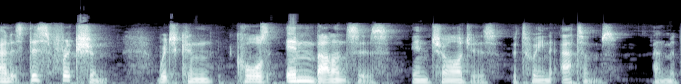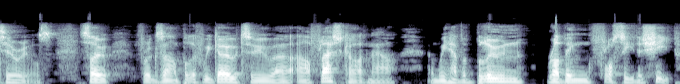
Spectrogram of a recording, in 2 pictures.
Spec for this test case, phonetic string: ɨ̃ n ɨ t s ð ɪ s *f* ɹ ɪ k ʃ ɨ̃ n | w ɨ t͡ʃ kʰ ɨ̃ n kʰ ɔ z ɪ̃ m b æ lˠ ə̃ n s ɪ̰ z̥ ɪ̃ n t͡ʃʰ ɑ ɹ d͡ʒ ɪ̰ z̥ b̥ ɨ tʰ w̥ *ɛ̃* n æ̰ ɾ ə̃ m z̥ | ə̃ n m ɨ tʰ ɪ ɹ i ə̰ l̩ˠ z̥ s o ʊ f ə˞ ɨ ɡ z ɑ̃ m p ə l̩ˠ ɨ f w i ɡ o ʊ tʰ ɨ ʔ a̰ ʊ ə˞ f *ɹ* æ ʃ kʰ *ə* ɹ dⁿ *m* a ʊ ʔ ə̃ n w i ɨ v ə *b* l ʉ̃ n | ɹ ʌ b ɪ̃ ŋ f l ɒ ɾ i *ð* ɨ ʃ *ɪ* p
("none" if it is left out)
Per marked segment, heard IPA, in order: f, ĩ, l, ɑ, n, b, ð, i

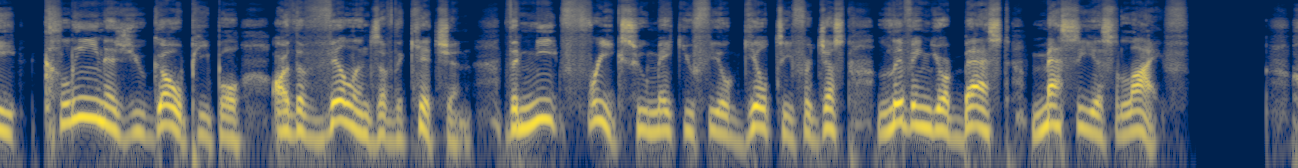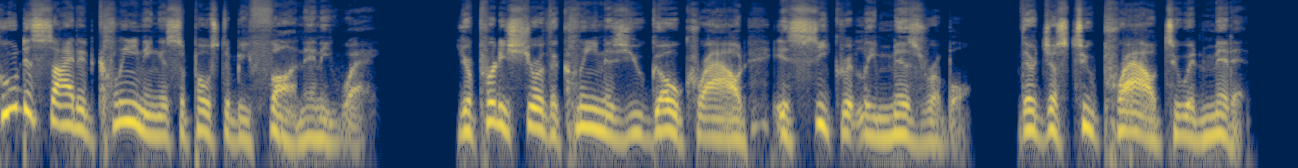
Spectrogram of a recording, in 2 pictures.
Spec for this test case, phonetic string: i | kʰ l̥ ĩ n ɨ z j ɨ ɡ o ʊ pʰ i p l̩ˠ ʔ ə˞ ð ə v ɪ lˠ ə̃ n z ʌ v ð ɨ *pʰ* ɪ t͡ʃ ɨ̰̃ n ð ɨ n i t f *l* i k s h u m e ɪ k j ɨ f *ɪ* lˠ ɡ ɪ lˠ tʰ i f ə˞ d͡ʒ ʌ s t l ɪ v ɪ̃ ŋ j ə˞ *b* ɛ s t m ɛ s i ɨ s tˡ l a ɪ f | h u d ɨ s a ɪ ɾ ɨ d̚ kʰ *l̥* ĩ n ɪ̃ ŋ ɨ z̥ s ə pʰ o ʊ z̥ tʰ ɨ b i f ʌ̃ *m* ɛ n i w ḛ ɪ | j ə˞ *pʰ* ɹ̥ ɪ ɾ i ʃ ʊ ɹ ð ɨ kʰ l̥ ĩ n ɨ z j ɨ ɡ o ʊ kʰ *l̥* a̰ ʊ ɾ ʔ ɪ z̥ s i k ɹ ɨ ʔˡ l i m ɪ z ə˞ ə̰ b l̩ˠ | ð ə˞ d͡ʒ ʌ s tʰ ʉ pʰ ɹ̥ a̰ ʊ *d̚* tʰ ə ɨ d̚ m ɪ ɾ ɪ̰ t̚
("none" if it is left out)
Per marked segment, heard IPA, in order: kʰ, ɹ, i, b, l̥, n, pʰ, ɹ̥, d̚

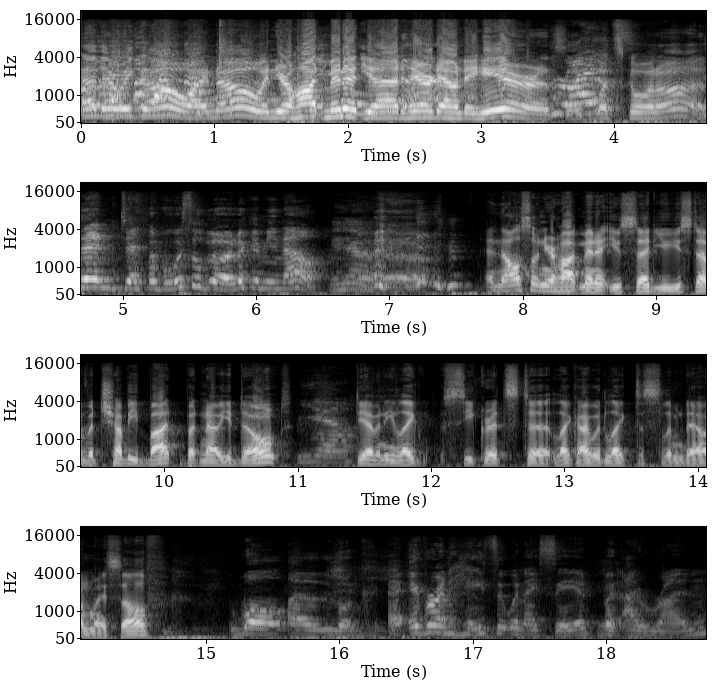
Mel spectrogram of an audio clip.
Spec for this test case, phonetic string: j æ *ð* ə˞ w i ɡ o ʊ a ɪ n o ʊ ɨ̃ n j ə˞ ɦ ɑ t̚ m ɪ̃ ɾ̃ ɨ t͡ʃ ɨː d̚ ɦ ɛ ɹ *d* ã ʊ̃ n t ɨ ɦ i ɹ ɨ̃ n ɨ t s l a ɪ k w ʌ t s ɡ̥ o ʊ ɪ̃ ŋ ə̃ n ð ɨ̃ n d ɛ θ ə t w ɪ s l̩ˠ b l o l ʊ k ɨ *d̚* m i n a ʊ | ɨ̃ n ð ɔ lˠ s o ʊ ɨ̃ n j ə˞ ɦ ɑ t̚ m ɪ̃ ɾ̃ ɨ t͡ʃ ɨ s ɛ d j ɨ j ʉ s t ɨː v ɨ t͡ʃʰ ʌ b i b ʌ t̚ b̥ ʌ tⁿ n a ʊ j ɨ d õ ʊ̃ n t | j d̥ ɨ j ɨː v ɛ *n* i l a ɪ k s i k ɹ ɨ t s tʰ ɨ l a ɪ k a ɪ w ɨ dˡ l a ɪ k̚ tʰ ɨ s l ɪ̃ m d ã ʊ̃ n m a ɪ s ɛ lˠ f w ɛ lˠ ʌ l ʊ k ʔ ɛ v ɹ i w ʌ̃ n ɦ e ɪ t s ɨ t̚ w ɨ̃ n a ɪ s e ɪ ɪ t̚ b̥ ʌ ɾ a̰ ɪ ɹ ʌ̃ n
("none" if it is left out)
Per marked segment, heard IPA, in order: ð, d, t̚, n

